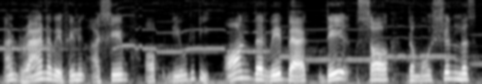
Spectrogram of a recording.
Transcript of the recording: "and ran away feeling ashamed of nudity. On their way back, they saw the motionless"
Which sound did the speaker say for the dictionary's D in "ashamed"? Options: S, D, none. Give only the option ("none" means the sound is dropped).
none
